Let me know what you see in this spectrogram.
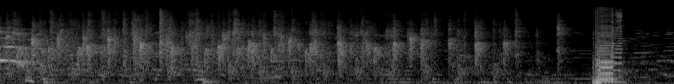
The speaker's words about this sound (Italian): vogliamo fargli anche due applausi. Grazie.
